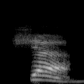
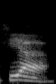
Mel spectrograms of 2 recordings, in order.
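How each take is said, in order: First: It is said as one syllable, sya. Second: It is said as two syllables, s-i-a. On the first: The speaker calls it right. "tapi sya" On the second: The speaker calls it wrong. "Bukan sia"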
